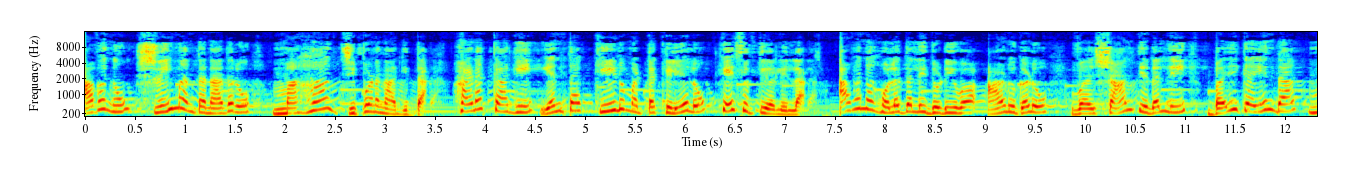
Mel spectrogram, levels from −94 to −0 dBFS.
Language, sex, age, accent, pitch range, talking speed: English, female, 20-39, Indian, 220-325 Hz, 70 wpm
